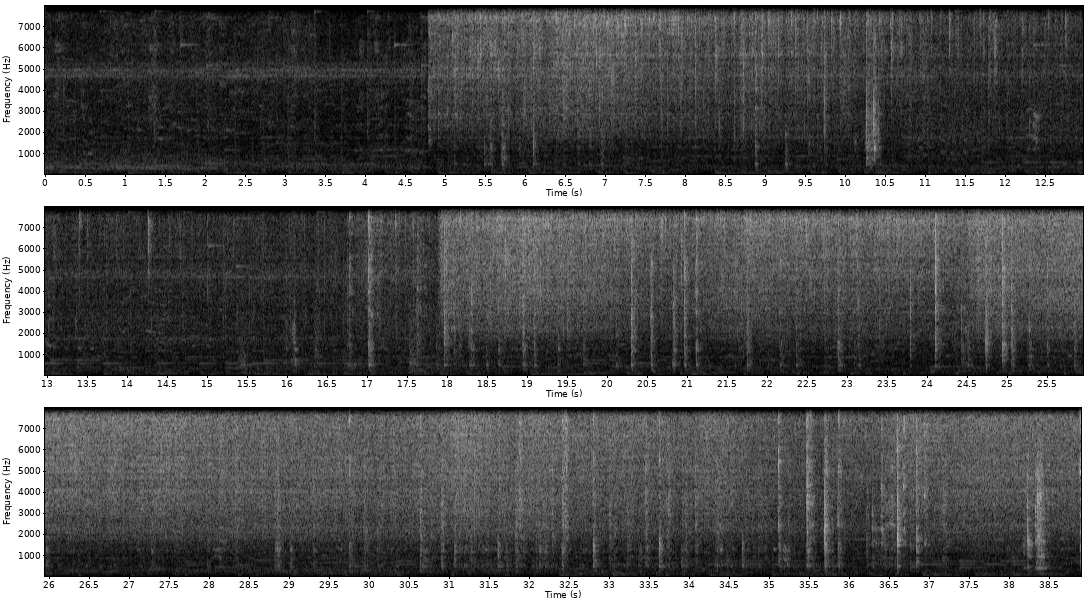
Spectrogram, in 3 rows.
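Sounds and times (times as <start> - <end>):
oil sizzling in a wok: 4.8 - 38.9
metal spatula scraping a pan: 27.1 - 37.4, 38.1 - 38.9.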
